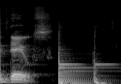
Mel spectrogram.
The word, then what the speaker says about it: Deus: we are at home you say deals I say Deus I say only this all right come with the deals right Amadeus yeah this that's how you say it in Latin that's not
